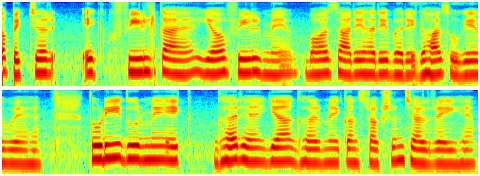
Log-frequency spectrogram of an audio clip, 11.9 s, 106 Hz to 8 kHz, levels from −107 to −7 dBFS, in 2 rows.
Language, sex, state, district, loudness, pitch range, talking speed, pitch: Hindi, female, Bihar, Sitamarhi, -17 LUFS, 195-220 Hz, 150 wpm, 205 Hz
